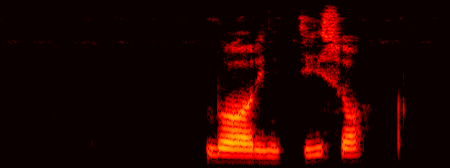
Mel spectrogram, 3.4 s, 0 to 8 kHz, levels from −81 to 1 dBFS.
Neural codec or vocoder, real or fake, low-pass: none; real; 7.2 kHz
